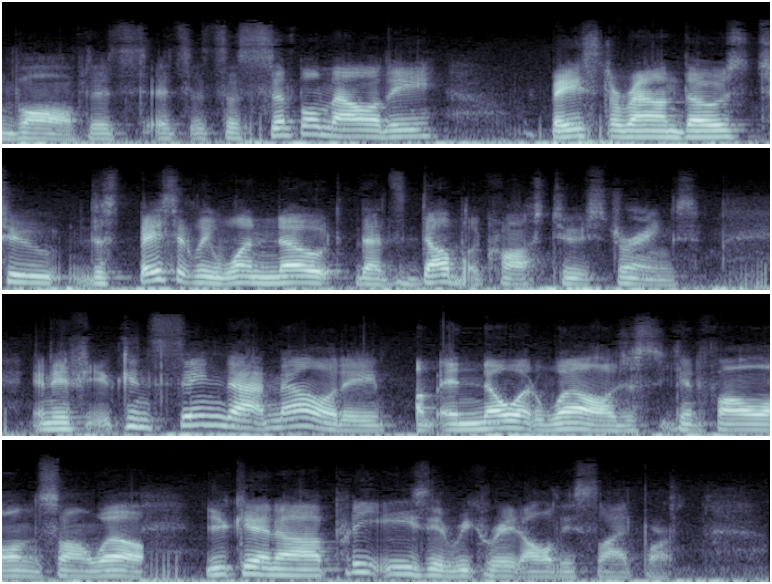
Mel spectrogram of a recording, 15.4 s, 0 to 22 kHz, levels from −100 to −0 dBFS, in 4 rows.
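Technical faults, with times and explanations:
6.16 s, 9.75 s, 12.22 s and 14.86 s: damaged data in a compressed stream. At each of these four points a short stretch of the encoded data arrived corrupted, so the decoder could not read the affected frame correctly. It either misdecoded the bad bytes or discarded them, then lost sync and had to hunt for the next valid frame header. Each event lasts under 20 ms, a brief disruption in the audio before normal decoding resumes.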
